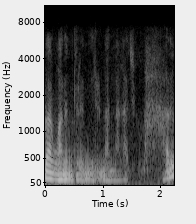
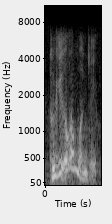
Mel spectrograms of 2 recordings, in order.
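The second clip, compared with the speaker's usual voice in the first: ordinary talk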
